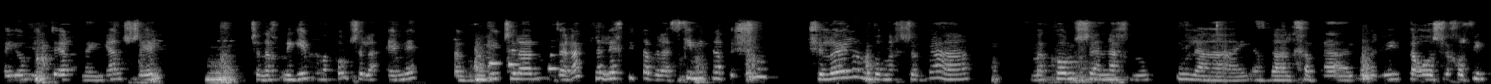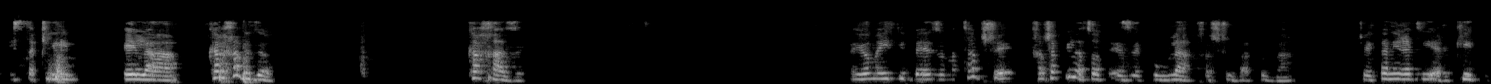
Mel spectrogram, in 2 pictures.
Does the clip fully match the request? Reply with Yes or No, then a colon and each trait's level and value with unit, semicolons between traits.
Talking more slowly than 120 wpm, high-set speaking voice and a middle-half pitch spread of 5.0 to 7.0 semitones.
No: average, 105 wpm; high, 230 Hz; average, 3.8 semitones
